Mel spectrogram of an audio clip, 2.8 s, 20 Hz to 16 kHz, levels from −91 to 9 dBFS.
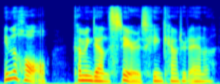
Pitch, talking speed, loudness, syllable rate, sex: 185 Hz, 215 wpm, -18 LUFS, 6.3 syllables/s, female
